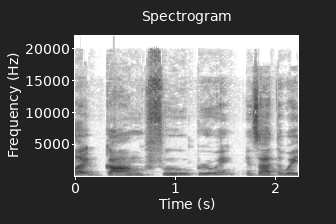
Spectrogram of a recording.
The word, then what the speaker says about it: gongfu: your website um about do you call it gong foo brewing is that the way you would pronounce that yeah gongfu yeah yeah um so tell us a bit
